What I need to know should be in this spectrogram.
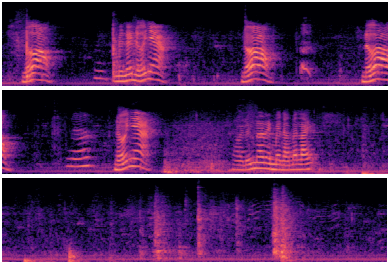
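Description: A toddler babbles and chatters close by.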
